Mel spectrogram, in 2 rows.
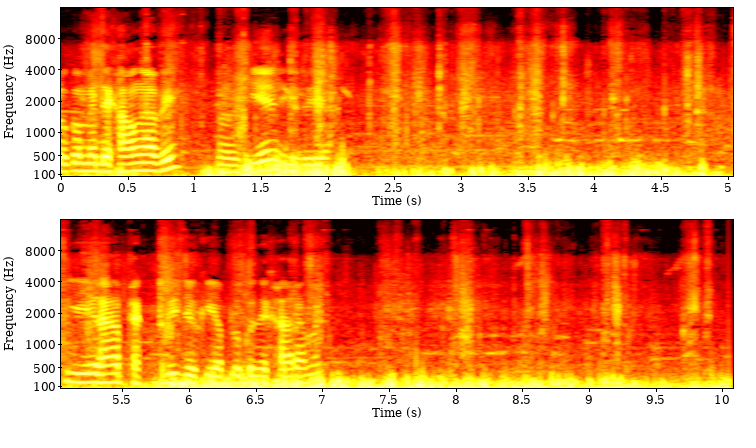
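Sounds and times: footsteps on a road: 0.0 - 10.0
wind on microphone: 0.0 - 10.0.

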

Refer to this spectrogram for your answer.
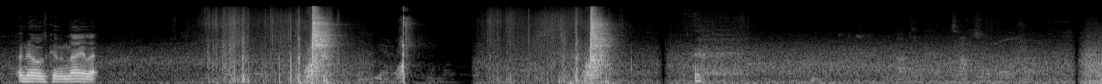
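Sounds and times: golf club swing swish: 2.5 - 4.2, 5.2 - 6.4.

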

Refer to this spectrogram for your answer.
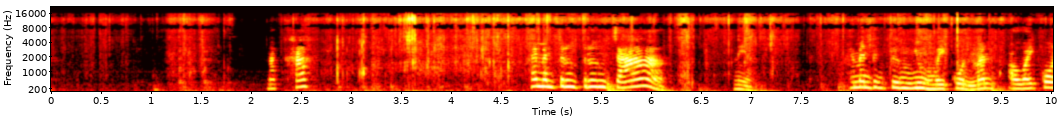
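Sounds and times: cling film crinkling: 0.0 - 10.0.

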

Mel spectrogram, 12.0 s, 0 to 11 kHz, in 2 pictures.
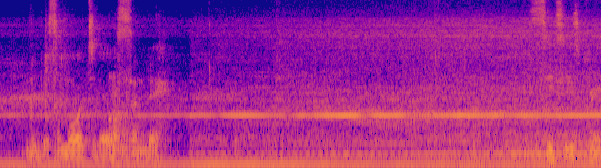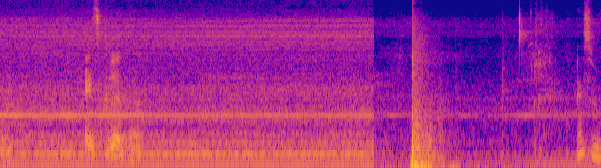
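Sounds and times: kitchen appliance humming: 1.9 - 9.8.

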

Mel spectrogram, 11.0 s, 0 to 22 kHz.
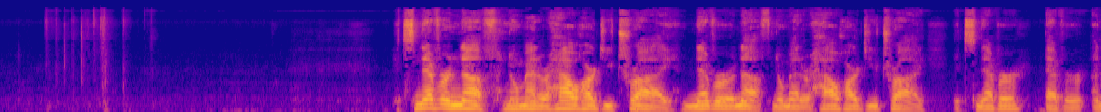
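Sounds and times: small clicks and paper ticks: 0.2 - 1.6
sketchbook page turning: 0.5 - 1.6.

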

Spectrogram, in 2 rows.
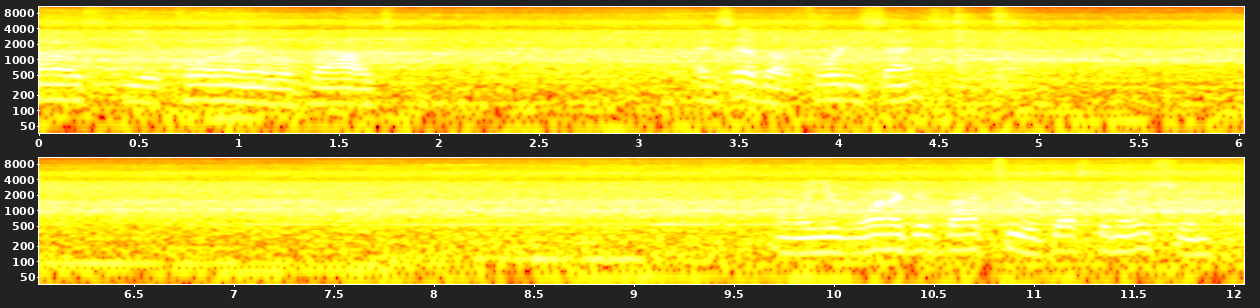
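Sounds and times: subway station hum and hiss: 0.0 - 12.0.

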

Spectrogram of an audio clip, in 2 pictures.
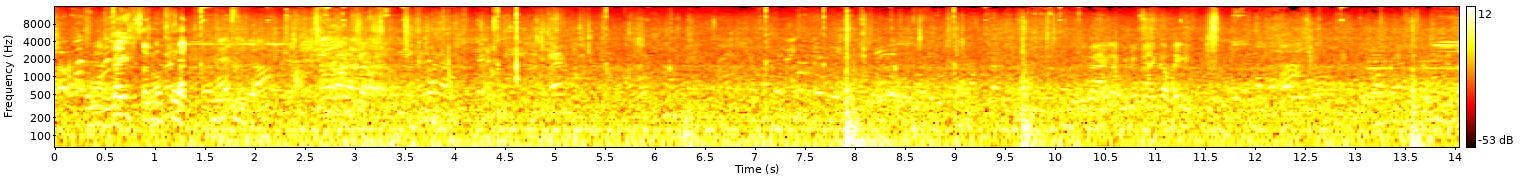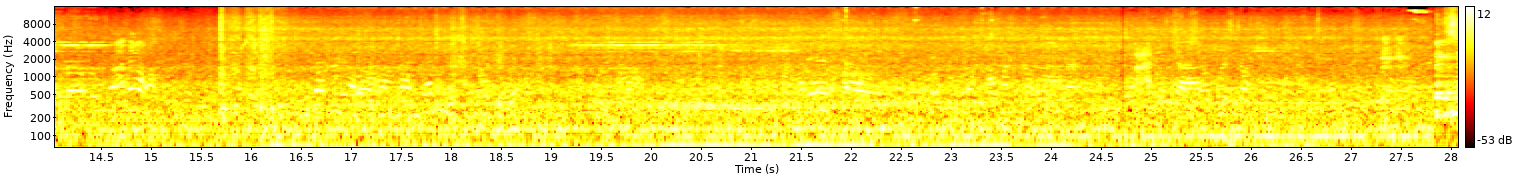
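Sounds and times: people's voices: 0.0 - 28.0.

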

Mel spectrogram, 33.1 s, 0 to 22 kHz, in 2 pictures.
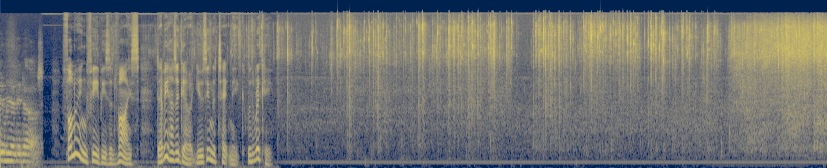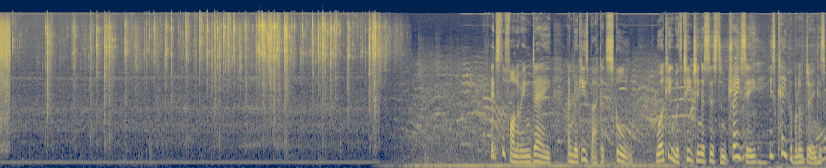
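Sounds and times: steady low hum: 0.0 - 33.0
small objects clicking and rattling: 3.0 - 24.6
rustling: 3.3 - 24.6.

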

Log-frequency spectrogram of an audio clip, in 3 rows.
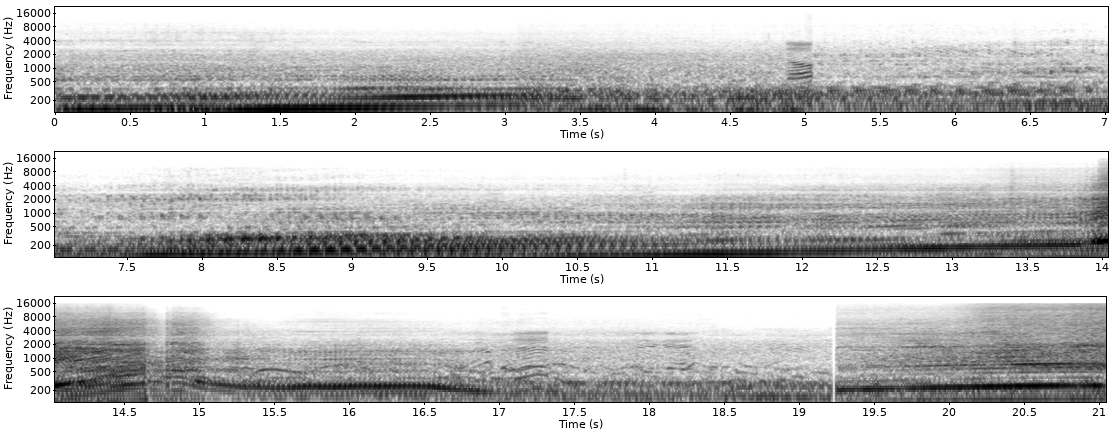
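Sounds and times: car engine accelerating: 0.0 - 17.3.

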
